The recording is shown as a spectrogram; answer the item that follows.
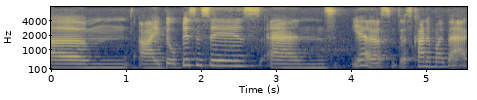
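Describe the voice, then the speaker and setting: With a London accent, a woman speaks at a fairly low pitch and a very slow pace, her intonation lively amid audible room echo. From London, England (west, near Ealing). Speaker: business coach and vlogger. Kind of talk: live stream chat with viewers. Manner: casual, many fillers.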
